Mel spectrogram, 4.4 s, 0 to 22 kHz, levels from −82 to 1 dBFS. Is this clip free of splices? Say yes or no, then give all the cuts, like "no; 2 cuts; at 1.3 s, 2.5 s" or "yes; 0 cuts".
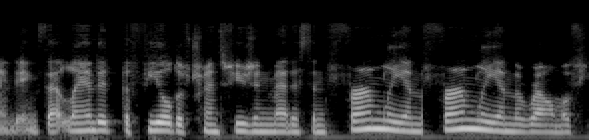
no; 1 cut; at 3.2 s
